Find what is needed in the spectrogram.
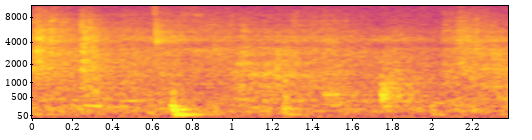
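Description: Low background of a large meeting hall, with faint rustling of paper documents being handled and one soft low thump just under a second in.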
